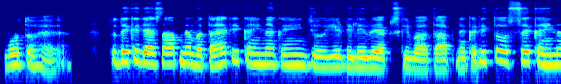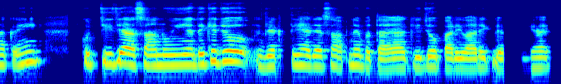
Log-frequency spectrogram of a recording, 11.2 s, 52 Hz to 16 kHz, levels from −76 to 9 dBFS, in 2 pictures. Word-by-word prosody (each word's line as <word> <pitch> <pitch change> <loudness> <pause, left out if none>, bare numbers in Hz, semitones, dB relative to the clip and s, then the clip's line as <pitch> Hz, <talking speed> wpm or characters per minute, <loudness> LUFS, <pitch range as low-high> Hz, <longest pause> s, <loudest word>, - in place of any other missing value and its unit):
वो 195 +2 +2
तो 200 - -3
है। 145 -8 -8 0.6
तो 245 - -5
देखिए, 240 +2 +3
जैसा 215 -2 +3
आपने 220 +1 0
बताया 190 0 +1
कि 250 +3 -5
कहीं 215 -4 -3
न 205 0 -1
कहीं 195 0 -3
जो 180 -3 -2
ये 170 +1 0
डिलिवरी 165 -1 0
ऐप्स 150 -1 -1
की - - -3
बात 145 -1 -2
आपने 145 +2 -3
करी, 235 +9 -3
तो 250 +1 0
उससे 240 0 +2
कहीं 210 -4 0
न 195 0 0
कहीं 235 +4 -1 0.4
कुछ 205 -1 -3
चीज़ें 220 -1 +2
आसान 190 -1 +2
हुई 190 0 0
है। 195 0 +2
देखिए, 205 +6 +3
जो 245 -1 +4
व्यक्ति 180 +2 -1
है 185 -1 +1
जैसा 175 +1 0
आपने 190 +4 -3
बताया 155 -2 0
कि 160 - -2
जो 170 - +3
पारिवारिक 150 0 +1
व्यक्ति 150 +1 -5
है, 160 - -3
190 Hz, 225 wpm, -25 LUFS, 160-215 Hz, 0.6 s, जो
